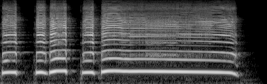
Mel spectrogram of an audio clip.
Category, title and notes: Sound effects > Animals
TOONAnml-Blue Snowball Microphone, CU Kazoo, Imitation, Rooster Crow Nicholas Judy TDC
A kazoo imitating a rooster crowing.
cockerel, crow, imitation, rooster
